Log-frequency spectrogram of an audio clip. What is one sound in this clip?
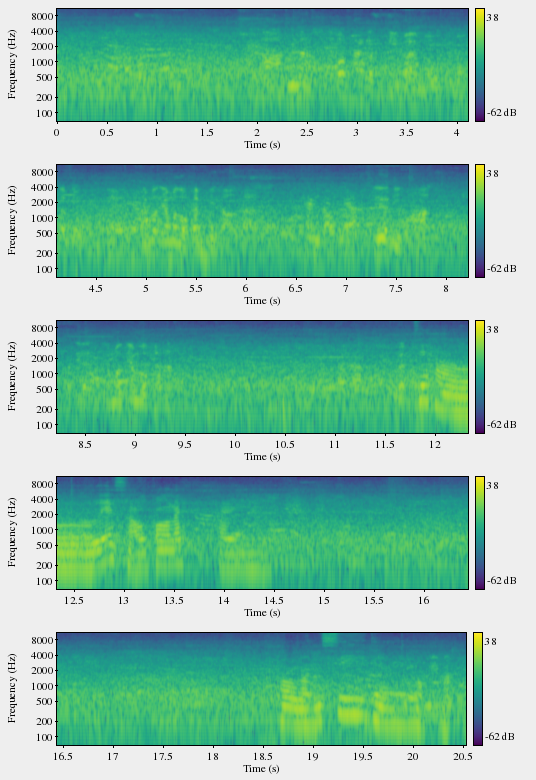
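A young woman sings into a microphone over a loudspeaker.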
